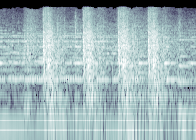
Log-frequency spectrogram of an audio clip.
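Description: Bomb blasts in the side-scrolling video game Chronicles of the Wolf: several dull thudding impacts land roughly every half second over steady game music, moderately loud and close.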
